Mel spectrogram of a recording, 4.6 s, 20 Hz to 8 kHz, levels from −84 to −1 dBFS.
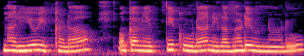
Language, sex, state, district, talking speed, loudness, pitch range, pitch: Telugu, male, Andhra Pradesh, Sri Satya Sai, 90 wpm, -12 LUFS, 210-240 Hz, 225 Hz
